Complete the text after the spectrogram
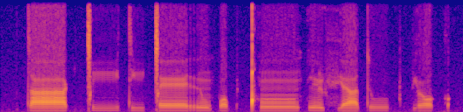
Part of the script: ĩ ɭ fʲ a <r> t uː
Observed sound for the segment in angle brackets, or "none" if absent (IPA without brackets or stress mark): none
